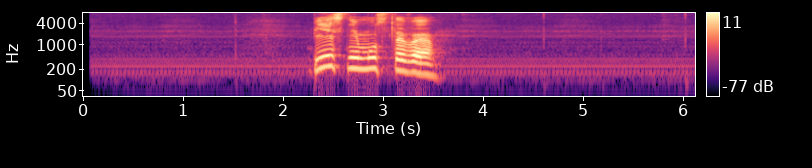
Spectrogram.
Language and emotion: Russian, positive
